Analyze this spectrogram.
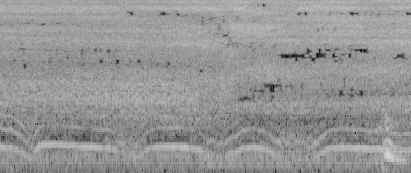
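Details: Dental handpiece drilling a child's cavities at a dentist appointment: whining drill with pitch dipping and rising as it cuts, over steady hiss from water spray and suction.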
